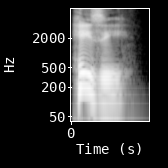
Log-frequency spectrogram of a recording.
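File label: "hazy", American English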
